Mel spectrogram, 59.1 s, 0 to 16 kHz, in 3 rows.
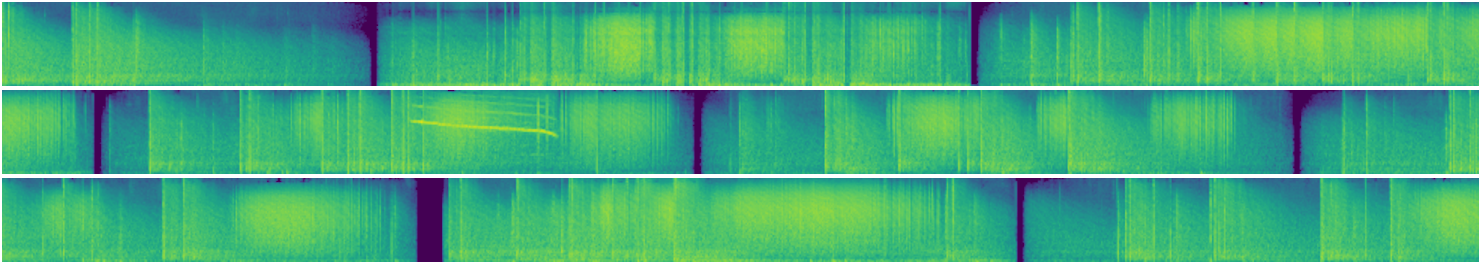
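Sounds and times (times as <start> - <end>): fireworks bangs and crackling: 0.0 - 59.0
firework whistle falling in pitch: 25.0 - 27.2.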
